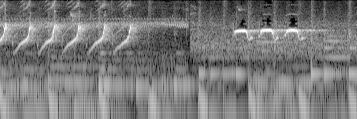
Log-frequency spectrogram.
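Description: Northern Cardinal gives five clear, rising whistled slurs, about three per second, over background music; a different bird's short flat whistles follow.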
